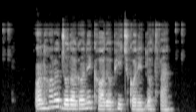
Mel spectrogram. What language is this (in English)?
Persian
